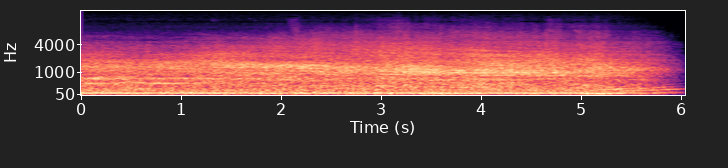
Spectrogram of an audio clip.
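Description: A Honda N-ONE race car going by on the circuit, heard from the grandstand. Its engine and tyre noise swells to a peak a few seconds in, then fades out near the end.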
